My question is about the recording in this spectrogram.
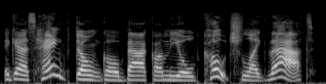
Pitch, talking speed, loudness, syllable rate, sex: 230 Hz, 220 wpm, -19 LUFS, 4.0 syllables/s, female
